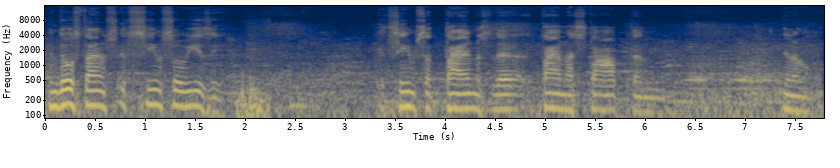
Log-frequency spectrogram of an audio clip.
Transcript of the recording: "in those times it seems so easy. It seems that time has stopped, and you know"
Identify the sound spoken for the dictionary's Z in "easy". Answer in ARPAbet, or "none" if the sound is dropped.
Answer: Z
